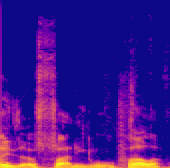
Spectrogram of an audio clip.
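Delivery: ordinary delivery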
